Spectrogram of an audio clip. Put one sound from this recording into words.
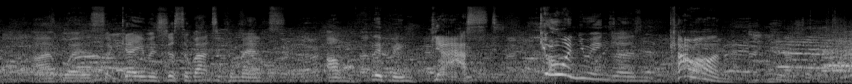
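A young man talks excitedly, close up.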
